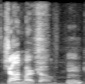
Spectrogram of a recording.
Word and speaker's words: Gianmarco: And then I mean at time they go, "No, it's John Marco."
